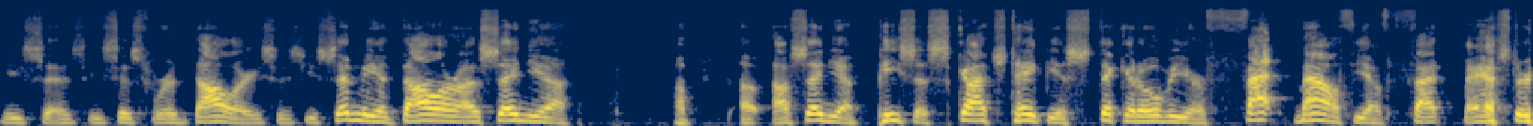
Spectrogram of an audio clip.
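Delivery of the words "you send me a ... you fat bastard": put-on loud, Brooklyn-accented New York guy voice. Quoting what a guy from New York says, Vinny's Brooklyn accent. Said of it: "the guy has a Brooklyn accent".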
